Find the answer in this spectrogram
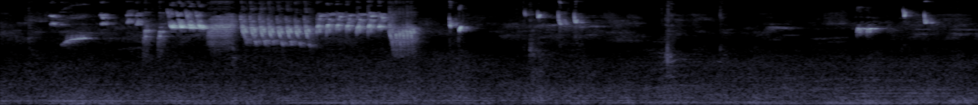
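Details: European goldfinch of subspecies frigoris singing: a fast, bright, buzzy trill of high twittering notes lasting about two seconds, then scattered sharp chirps, over a low background hum.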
